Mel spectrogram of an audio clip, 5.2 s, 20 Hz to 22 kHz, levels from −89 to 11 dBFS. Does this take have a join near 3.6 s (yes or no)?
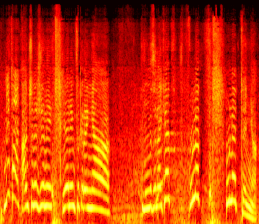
yes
